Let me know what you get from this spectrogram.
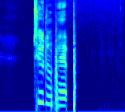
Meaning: Goodbye
- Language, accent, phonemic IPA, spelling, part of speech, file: English, UK, /ˈtuːdl ˌpɪp/, toodle-pip, interjection, En-uk-toodle pip.ogg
